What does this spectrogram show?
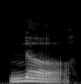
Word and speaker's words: Nord: Amérique du Nord, final D not pronounced.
